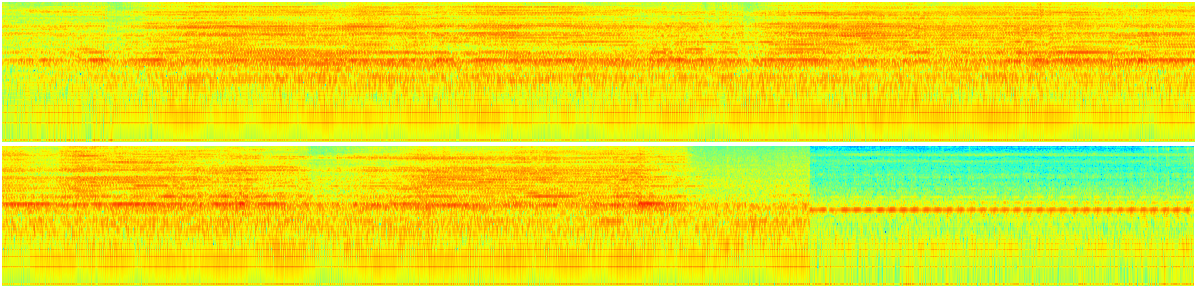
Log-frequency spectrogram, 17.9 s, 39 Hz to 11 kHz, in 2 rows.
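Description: Bench disc sander grinding the corners off a small strip of 1/8-inch aluminum: a steady, rough grinding noise over the motor's hum, swelling and easing a few times as the piece is pressed to the disc. About 15 s in it stops abruptly, giving way to a quieter drill press motor running with a steady whine.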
